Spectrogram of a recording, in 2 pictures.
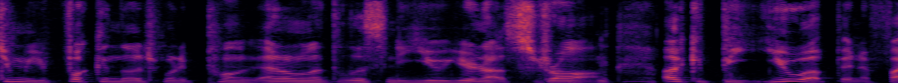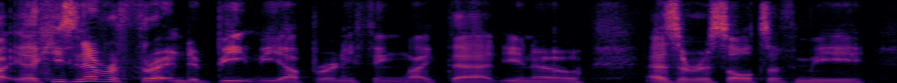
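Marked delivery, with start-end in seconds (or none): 0.0-4.6 menacing, tough, threatening jock bully voice. Describing how a jock guy could talk to the speaker, imitating a tough jock bully. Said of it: "as a jockey guy, he could just be like".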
